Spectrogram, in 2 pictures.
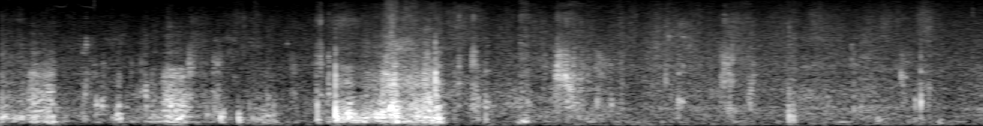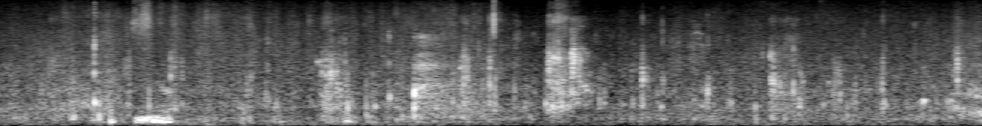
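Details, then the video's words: Maya, a female Siberian Husky and Alaskan Malamute hybrid, screams indoors while giving birth to her first puppy with human help. A harsh, broadband scream bursts out around two to three seconds, then shorter cries follow, with people talking softly nearby. "Husky Malamute screams giving birth to her first puppy"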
